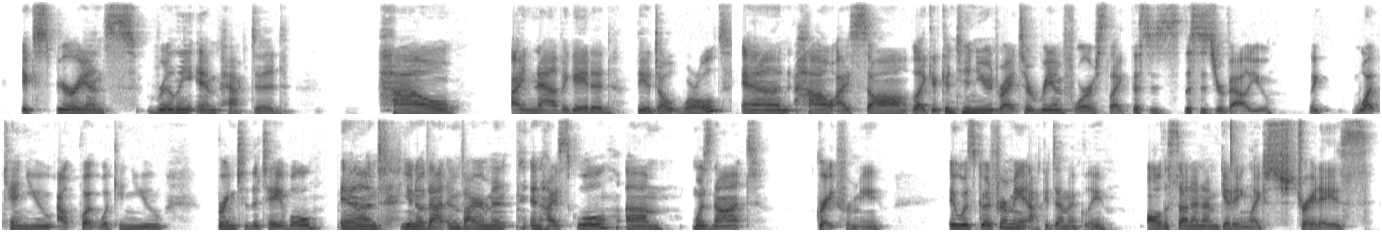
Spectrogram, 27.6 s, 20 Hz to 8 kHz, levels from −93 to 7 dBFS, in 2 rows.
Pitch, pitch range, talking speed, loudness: 185 Hz, 170-200 Hz, 145 wpm, -24 LUFS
